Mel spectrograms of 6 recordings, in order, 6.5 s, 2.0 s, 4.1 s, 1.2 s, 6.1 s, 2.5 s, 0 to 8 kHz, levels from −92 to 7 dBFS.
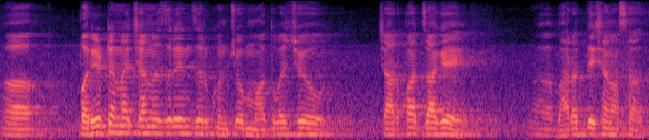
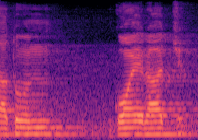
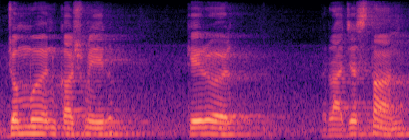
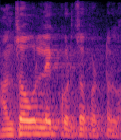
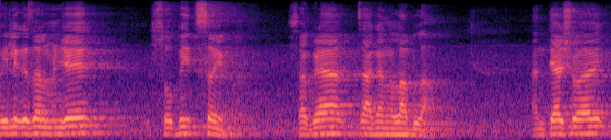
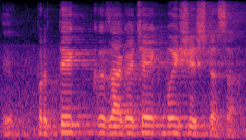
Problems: constant background noise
